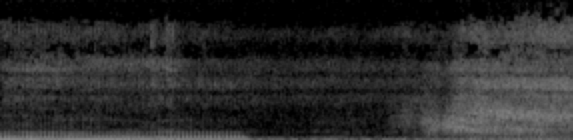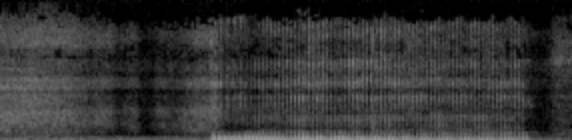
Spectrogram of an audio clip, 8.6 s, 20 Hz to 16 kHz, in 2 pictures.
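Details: Bro, an 11-month-old male French Bulldog pet, snoring loudly: two long, deep, rumbling snores with a stacked low harmonic buzz, separated by about four seconds of quieter breathing.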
